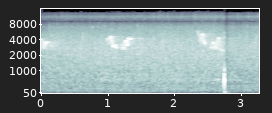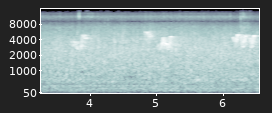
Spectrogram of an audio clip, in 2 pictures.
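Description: Shallow stream water running over rocks, a steady rushing hiss, with short high bird chirps about once a second and a single sharp click a little before halfway.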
